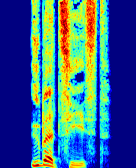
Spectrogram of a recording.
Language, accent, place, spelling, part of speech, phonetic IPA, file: German, Germany, Berlin, überziehst, verb, [ˈyːbɐˌt͡siːst], De-überziehst.ogg
- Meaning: second-person singular present of überziehen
